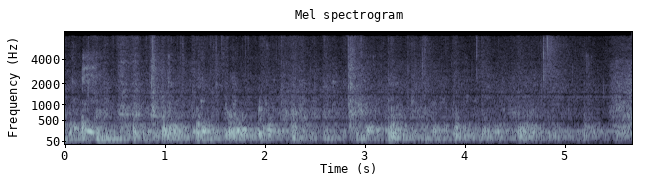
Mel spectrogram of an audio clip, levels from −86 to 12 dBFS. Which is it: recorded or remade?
recorded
